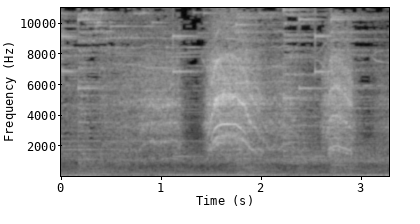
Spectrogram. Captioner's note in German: Akkuschrauber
